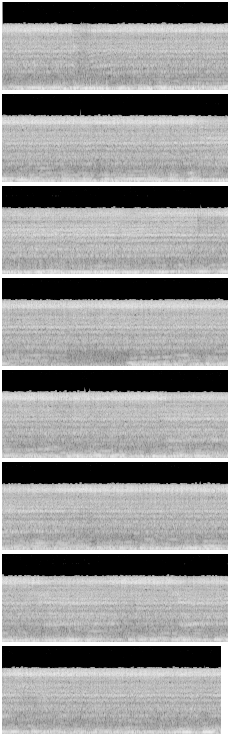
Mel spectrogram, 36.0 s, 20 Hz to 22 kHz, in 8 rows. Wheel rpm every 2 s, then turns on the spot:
110, 110, 110, 110, 110, 110, 110, 120, 110, 120, 120, 110, 110, 120, 110, 110, 110, 110.
none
